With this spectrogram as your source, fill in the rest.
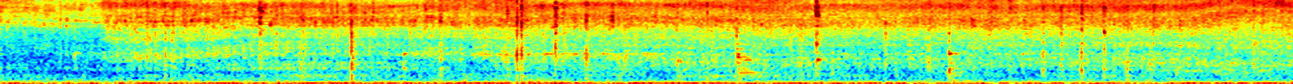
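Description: Shrimp sizzle and fry steadily in a pot, a continuous crackling hiss with scattered sharp pops and light stirring clicks throughout, close and fairly quiet.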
